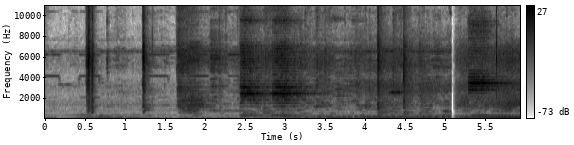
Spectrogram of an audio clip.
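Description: A Suzuki Celerio's central-lock siren gives two short, sharp chirps, followed by louder bursts of electronic tone and mechanical rattling close by.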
